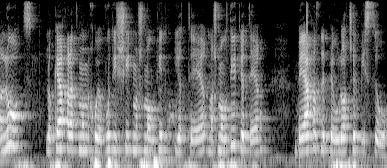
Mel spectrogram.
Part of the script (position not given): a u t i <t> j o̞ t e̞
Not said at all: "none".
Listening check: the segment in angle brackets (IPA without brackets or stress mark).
t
